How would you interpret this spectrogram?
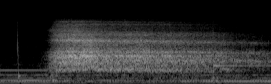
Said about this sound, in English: And let's take three more deep dragon breaths. Remember to breathe in through your nose, filling up your chest and belly, and then out, pretending you are breathing fire. Deep breath in and out.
